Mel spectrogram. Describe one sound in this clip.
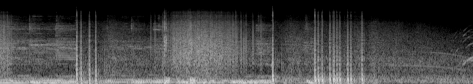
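Fireworks crackle and fizz.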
